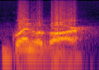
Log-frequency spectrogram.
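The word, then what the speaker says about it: Guinevere: My brother says Gwenavar, which is there's a little WV action in there somewhere. So that's interesting. Guenavar.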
